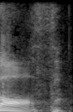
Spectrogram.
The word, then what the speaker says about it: Thoth: It's actually spelled Thoth, but I've always heard the correct pronunciation of that is Tote.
